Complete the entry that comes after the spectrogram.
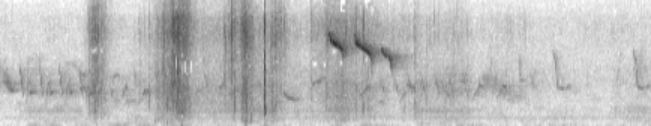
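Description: A small songbird calling with quick, high, falling chirps, a run of three about three seconds in, over a few short scuffs like footsteps.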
